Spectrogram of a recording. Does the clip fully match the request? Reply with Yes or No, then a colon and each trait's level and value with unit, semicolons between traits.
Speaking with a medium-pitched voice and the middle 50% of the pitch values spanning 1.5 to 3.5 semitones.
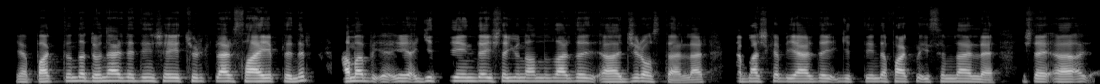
Yes: medium, 145 Hz; narrow, 2.6 semitones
